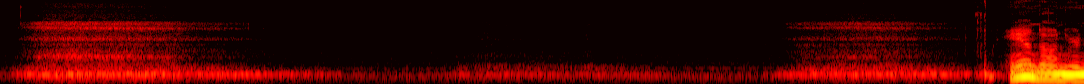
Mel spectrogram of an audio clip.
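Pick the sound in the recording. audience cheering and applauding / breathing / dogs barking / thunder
breathing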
